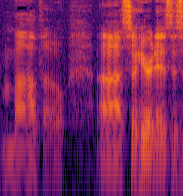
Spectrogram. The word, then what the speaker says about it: MAVO: And yes, I asked them the pronunciation, and they said Mavo.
